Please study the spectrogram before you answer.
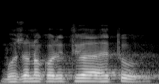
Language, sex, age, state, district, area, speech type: Odia, male, 45-60, Odisha, Nayagarh, rural, spontaneous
